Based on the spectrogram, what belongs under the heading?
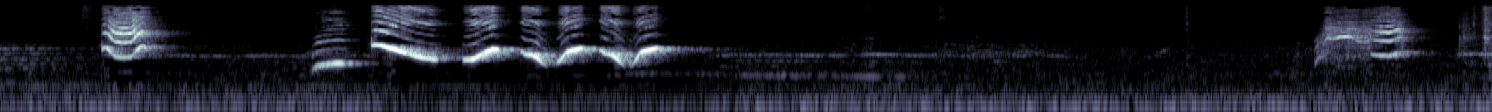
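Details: Black-throated laughingthrush of the white-cheeked form in song: a short, sharp whistled note, then a rapid run of loud, looping, rising-and-falling whistles, a long pause with faint hum, and a final brief whistled phrase.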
